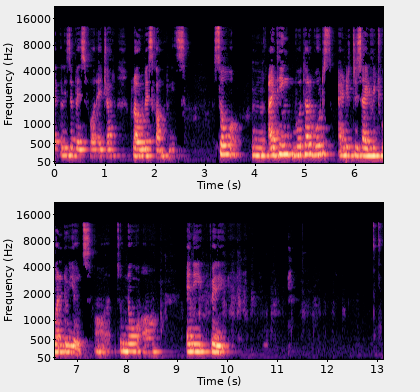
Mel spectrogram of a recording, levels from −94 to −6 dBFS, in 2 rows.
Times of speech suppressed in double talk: none

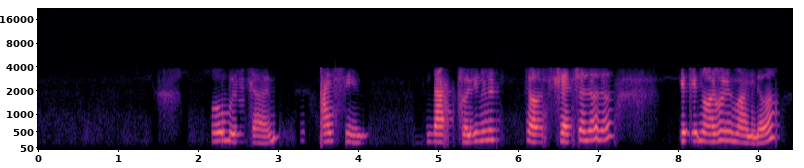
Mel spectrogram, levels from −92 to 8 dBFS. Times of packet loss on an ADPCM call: none

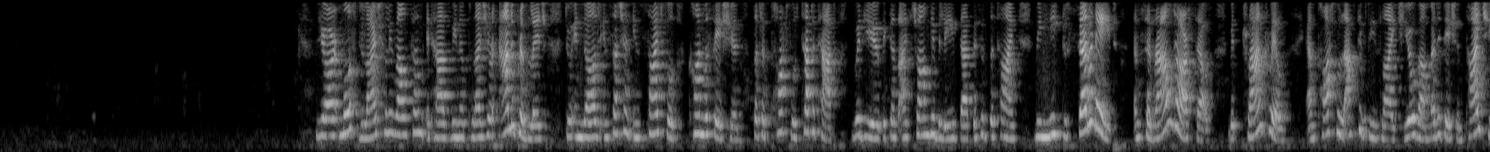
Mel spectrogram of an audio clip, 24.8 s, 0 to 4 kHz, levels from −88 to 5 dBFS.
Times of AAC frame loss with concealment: none

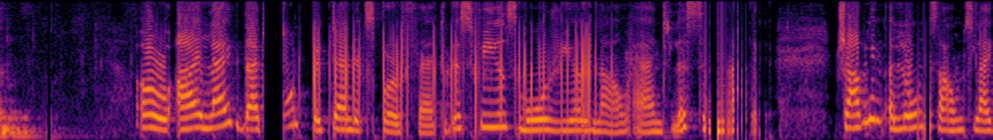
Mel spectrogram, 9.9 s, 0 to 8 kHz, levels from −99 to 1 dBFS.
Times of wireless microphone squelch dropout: none

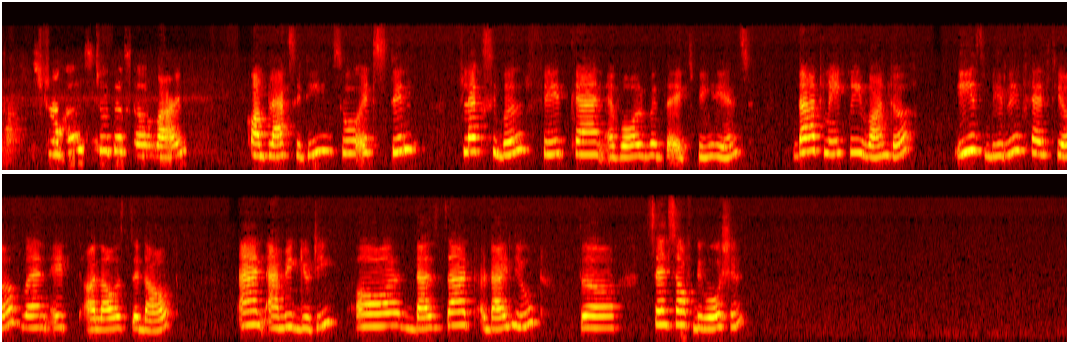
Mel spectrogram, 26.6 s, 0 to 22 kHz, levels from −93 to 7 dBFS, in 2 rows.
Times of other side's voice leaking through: 0.00-0.33, 0.88-1.49, 1.89-1.94, 2.42-2.63

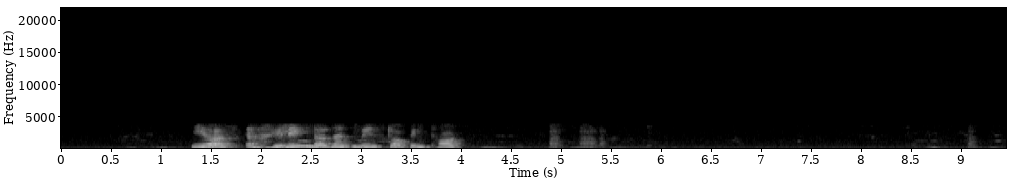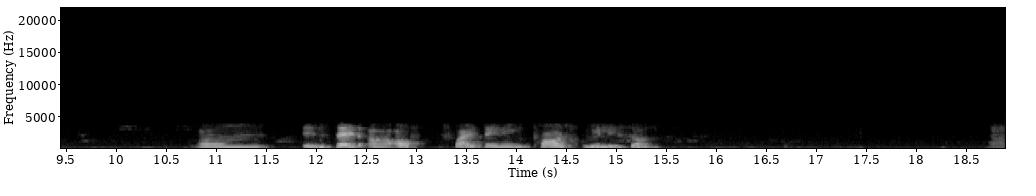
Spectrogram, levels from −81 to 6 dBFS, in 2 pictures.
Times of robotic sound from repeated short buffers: none

